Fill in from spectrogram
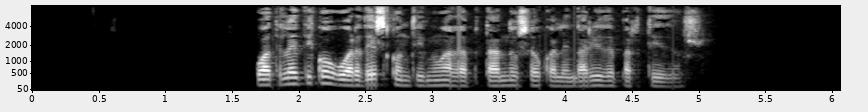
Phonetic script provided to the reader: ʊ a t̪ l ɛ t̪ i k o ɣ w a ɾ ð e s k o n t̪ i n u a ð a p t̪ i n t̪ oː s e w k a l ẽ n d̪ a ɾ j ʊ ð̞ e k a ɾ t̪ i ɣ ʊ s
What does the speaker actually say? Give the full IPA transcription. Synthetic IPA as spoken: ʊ a t̪ l ɛ t̪ i k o ɣ w a ɾ ð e s k o n t̪ i n u a ð a p t̪ a n d̪ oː s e w k a l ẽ n d̪ a ɾ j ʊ ð̞ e p a ɾ t̪ i ð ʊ s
